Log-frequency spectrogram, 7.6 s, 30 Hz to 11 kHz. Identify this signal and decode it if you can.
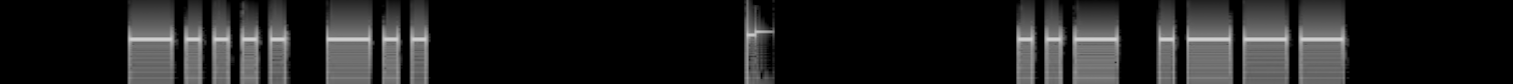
Morse code, heard as a keyed tone, about 17 wpm, 700 Hz. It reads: 6D UJ
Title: Two Challenging Letter-Number Combinations 17wpm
